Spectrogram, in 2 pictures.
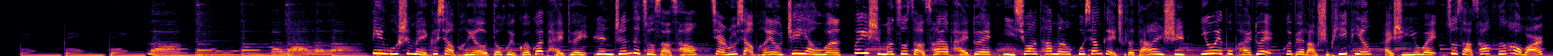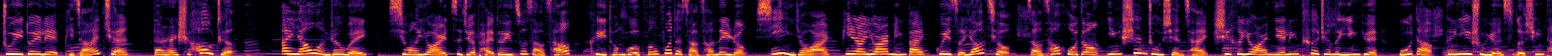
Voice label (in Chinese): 女; 如何引导幼儿自觉; 飞碟说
